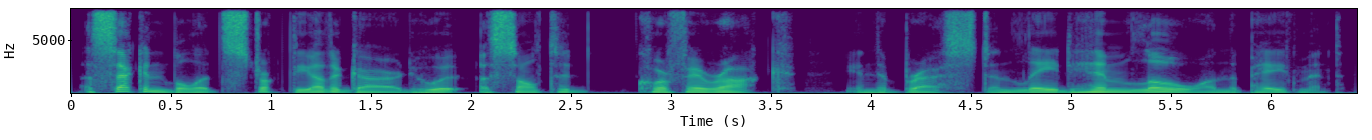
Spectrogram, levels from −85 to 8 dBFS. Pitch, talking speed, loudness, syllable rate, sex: 110 Hz, 195 wpm, -21 LUFS, 5.5 syllables/s, male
